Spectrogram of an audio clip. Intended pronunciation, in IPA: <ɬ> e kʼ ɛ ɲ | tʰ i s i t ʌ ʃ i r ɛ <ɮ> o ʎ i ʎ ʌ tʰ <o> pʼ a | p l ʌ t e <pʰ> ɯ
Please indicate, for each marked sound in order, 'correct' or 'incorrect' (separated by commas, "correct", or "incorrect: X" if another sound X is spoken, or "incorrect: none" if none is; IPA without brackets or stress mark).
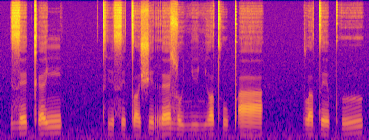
incorrect: z, correct, incorrect: u, correct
